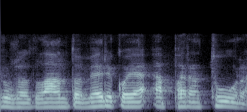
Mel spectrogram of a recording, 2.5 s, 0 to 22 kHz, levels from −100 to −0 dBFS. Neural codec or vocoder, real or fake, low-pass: none; real; 7.2 kHz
